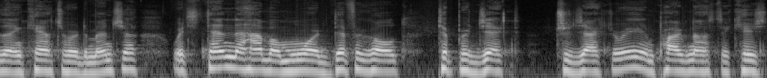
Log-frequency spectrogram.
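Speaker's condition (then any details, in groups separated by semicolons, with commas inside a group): Bulbar onset ALS; affects speech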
